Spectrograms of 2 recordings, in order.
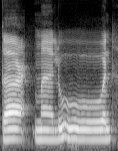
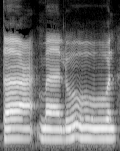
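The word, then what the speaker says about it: تَعْمَلُونَ: Mim mati bertebur dengan ta. Jelas terang. Karena bacaan izhar tidak boleh di dengungkan, tidak boleh disen sentak. Bima kuntum takmalun. Salah. Bima kuntum tamalun juga salah. Yang betul.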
